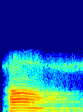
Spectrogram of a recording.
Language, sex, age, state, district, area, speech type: Maithili, female, 45-60, Bihar, Darbhanga, rural, conversation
